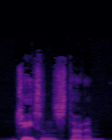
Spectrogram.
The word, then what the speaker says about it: Jason Statham: So yeah, we got to see Jason Statham. Is that how you say it? – Yes.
